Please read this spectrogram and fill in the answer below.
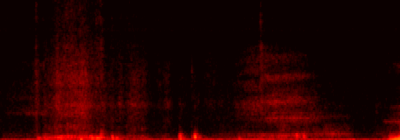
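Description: Soft rustling as a toy's cardboard-backed plastic blister pack and its packing are handled, in two quiet spells with a few light taps.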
